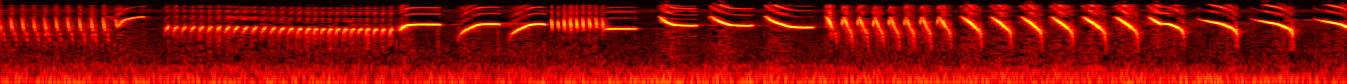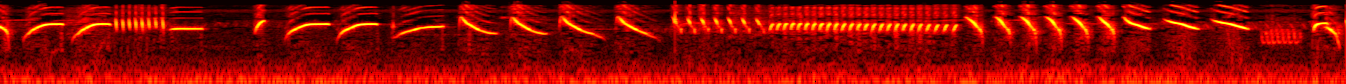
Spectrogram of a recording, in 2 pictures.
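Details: Rolling canary song, used to set off other canaries that are not singing enough: rapid runs of bright, sweeping, high chirps that repeat several times a second, alternating with steady buzzy rolls and short whistles, loud and close with no other sounds.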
